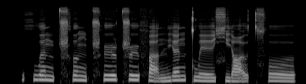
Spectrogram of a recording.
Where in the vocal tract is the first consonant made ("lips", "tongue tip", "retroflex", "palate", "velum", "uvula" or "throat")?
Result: velum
